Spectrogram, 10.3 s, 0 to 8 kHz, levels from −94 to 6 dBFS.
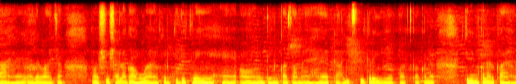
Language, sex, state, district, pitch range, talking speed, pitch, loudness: Hindi, female, Chhattisgarh, Rajnandgaon, 185-190 Hz, 155 wpm, 185 Hz, -19 LUFS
